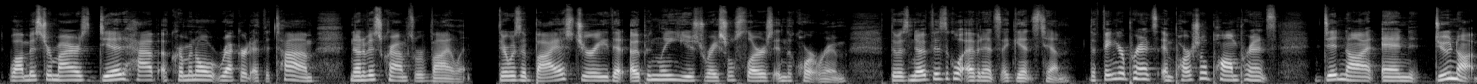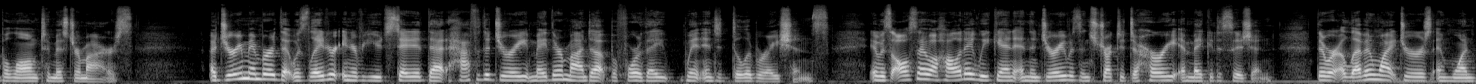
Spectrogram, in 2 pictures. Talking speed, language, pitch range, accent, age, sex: 200 wpm, English, 165-200 Hz, American, 40-59, female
